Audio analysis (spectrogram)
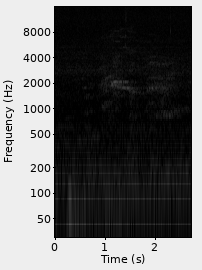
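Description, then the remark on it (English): A cat screams in one long, wavering, high-pitched yowl that rises and dips over about two seconds, heard over a steady low rumble of background noise. “That is some real screaming.”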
